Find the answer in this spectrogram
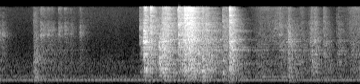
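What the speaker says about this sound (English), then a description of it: "Now, after that, you will pop them lightly into your oven" A cookie tray slid into an oven, a soft metallic clatter and scrape building into a louder rattling burst midway, then settling, close by over a steady low hum, with no talking.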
